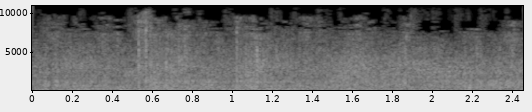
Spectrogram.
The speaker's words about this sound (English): At 9:03 a.m., 17 minutes after the first impact, the second plane hit.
